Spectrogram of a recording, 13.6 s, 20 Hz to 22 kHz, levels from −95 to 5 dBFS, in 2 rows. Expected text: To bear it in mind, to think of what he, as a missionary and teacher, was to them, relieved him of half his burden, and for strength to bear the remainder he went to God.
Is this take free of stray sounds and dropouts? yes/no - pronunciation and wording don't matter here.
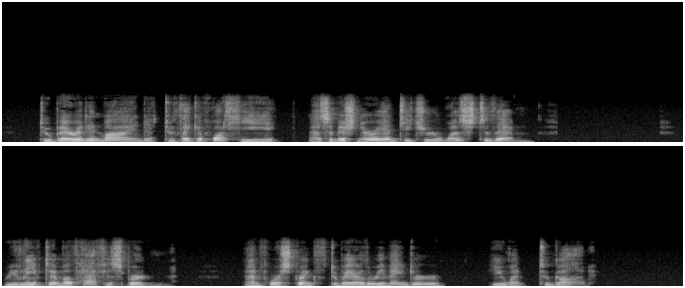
yes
